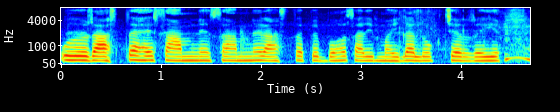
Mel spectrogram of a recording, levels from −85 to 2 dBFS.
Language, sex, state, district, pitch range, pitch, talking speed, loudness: Hindi, female, Jharkhand, Garhwa, 205-220 Hz, 215 Hz, 180 wpm, -18 LUFS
